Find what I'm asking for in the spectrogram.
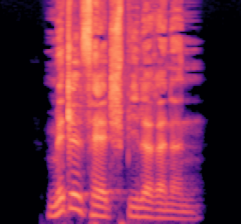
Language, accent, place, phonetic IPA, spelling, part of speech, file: German, Germany, Berlin, [ˈmɪtl̩fɛltˌʃpiːləʁɪnən], Mittelfeldspielerinnen, noun, De-Mittelfeldspielerinnen.ogg
- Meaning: plural of Mittelfeldspielerin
